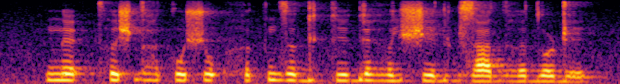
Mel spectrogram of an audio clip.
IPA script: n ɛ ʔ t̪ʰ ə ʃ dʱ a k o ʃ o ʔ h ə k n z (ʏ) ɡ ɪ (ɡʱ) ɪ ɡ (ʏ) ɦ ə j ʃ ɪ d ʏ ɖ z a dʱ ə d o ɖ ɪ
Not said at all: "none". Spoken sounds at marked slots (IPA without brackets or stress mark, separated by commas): ə, k, ɛ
